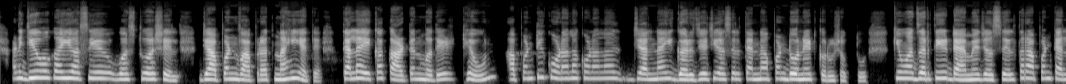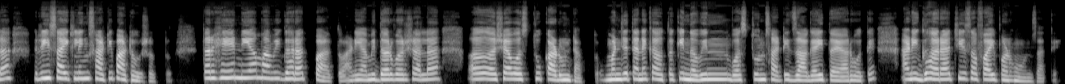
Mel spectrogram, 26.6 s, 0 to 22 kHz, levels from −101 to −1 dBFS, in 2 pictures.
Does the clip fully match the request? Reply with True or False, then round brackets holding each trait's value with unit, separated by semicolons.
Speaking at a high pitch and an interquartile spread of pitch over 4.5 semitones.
False (255 Hz; 3.4 semitones)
